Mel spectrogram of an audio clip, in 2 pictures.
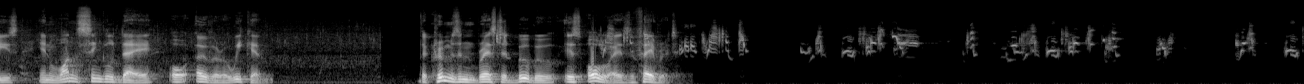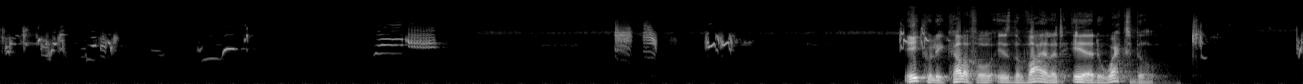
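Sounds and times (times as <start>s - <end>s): bird chirping and whistling: 6.8s - 11.2s, 12.4s - 14.3s, 15.0s - 15.6s, 16.8s - 17.5s, 19.2s - 20.6s, 25.0s - 25.3s.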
